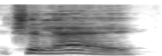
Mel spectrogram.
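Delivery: CHILE as a loud "CHEE-lay" in a mock Spanish accent. Host mocking news readers, overdone Spanish accent. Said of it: "they have to say it like that".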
